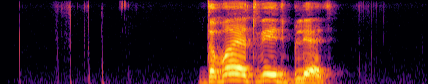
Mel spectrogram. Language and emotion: Russian, angry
